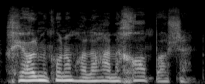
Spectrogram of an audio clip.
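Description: A woman's voice: fairly low pitch, fairly even intonation, no echo, clean studio sound, close to an everyday voice. A woman voicing a curt, blunt young village man in a storybook reading.

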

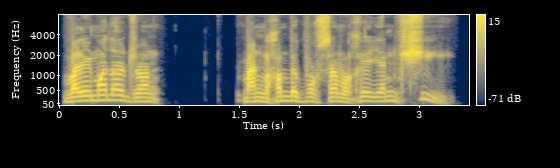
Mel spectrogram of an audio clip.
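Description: A man voicing a meek, dim-witted middle-aged husband who asks timid, halting questions in an audiobook reading. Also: medium pitch, darkish tone, no echo, clean studio sound, natural voice. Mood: hesitant.

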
